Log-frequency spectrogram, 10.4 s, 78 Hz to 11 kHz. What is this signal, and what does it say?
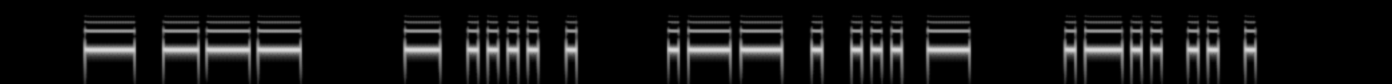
Morse code, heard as a keyed tone, hand-sent with a bug key, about 16 wpm, 580 Hz. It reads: TO THE WEST LIE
